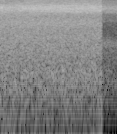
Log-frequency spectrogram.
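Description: Water from a stream on a hiking trail flows in a steady, loud, close rush that cuts off abruptly at the end.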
